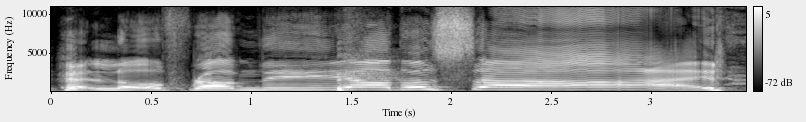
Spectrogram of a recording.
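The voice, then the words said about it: Imitates another person's singing voice. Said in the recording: “your impression”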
